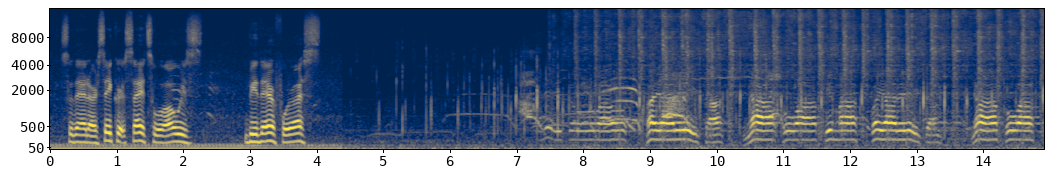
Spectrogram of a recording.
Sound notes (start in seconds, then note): 5.3 crowd clapping and cheering; 7.2 shaker music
